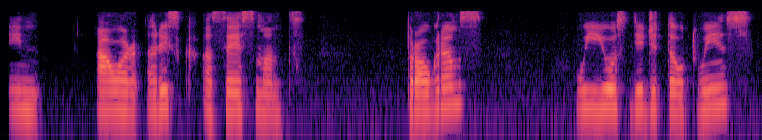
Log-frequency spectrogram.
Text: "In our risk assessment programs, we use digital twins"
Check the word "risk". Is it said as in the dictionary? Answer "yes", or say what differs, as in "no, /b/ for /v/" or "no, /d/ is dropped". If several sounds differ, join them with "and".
yes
